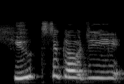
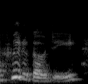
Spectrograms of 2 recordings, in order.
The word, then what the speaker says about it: heutagogy: And I've heard it pronounced heutagogy and also heutagogy. That's up to you.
